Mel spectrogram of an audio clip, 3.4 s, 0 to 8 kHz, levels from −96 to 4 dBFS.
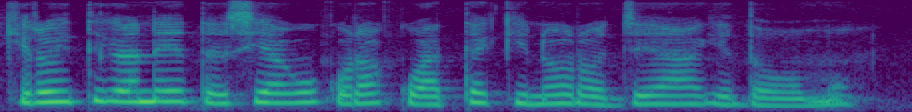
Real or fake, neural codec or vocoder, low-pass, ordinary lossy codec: real; none; none; none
